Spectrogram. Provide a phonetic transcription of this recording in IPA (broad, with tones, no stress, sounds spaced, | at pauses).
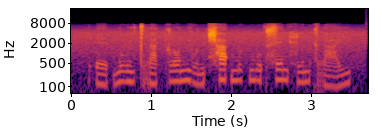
ʔ eː˨˩ p̚ n uː˧ j t r a˨˩ t̚ k l o˦˥ n j u˩˦ n t͡ɕʰ a˥˩ ʔ m ɯ˦˥ k̚ m u˦˥ ʔ s e˥˩ n h i˦˥ n k r a˩˦ j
